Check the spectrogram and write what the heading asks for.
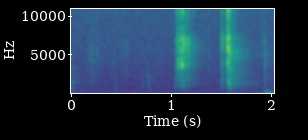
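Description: Lomomatic 110 pocket film camera clicking as it is handled: two short, sharp mechanism clicks about half a second apart.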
